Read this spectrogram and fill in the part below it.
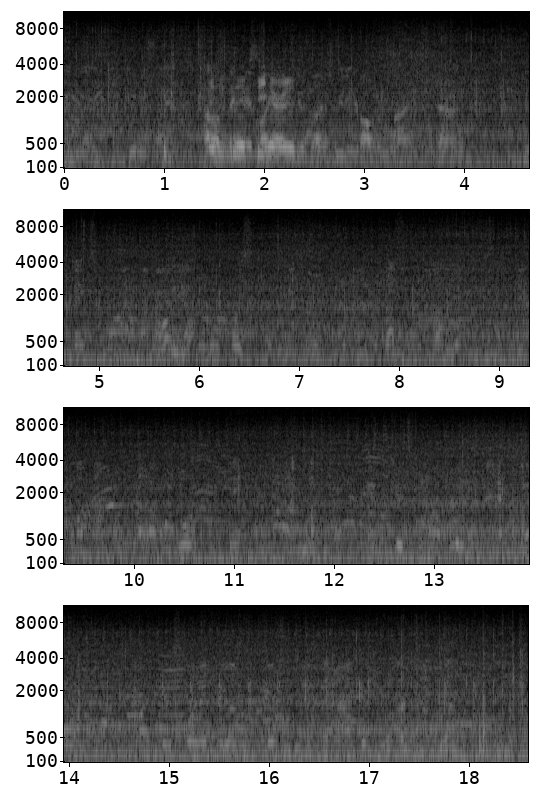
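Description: Police motorcycles rumble past at low speed outdoors.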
